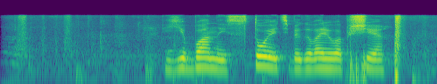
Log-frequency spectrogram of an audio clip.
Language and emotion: Russian, angry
